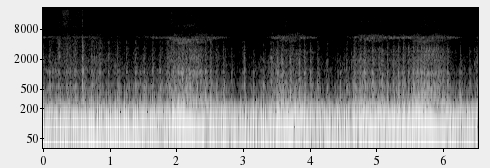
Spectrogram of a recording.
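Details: Citroen ZX 1.9 engine after starting: rough, heavy idle with a hard rapid clatter pulsing through it at a steady rhythm; engine knock.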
